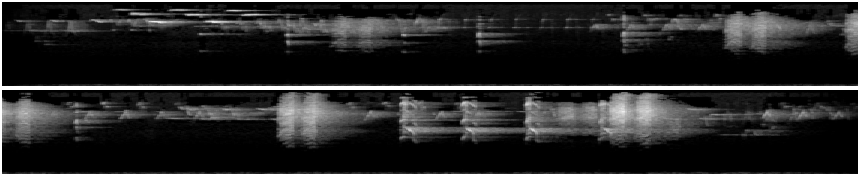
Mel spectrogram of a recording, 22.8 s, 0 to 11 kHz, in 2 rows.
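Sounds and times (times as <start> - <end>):
Japanese green woodpecker: 9.6 - 10.5, 11.2 - 12.7, 15.1 - 16.1, 16.7 - 20.7.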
